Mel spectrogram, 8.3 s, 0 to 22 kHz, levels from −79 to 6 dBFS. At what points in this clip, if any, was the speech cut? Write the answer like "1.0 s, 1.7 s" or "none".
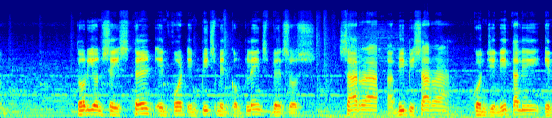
none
